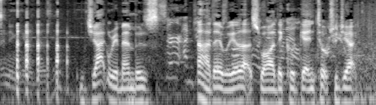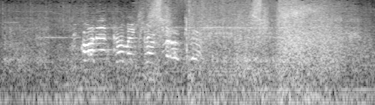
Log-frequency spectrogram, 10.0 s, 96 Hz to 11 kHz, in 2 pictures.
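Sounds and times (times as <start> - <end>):
speech: 0.0 - 0.5, 1.2 - 5.0
laughter: 0.0 - 1.0
big explosion with crackling debris: 4.8 - 10.0.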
